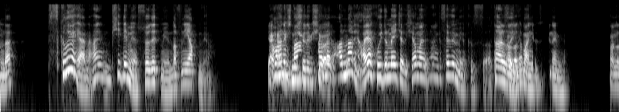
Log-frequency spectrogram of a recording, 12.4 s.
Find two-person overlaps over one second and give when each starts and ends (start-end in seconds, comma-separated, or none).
5.4-6.7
